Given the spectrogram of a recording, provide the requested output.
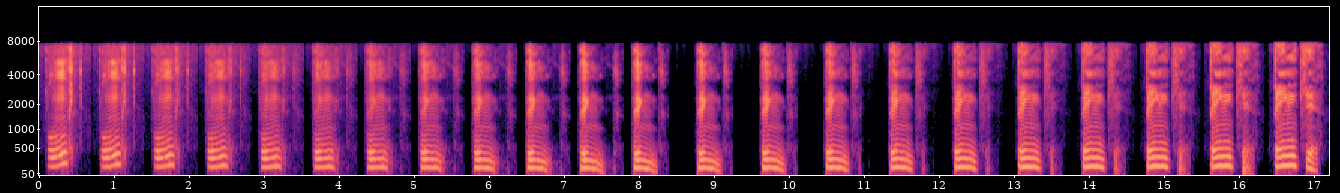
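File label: Proto-Indo-European "pnkwt" to Lithuanian "penki"; eastern origins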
